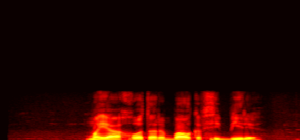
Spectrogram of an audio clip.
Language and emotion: Russian, neutral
